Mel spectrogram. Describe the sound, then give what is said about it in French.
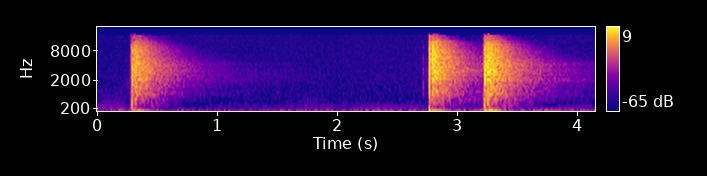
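Sharp wooden cracks from a slapstick, two long flat wooden boards joined by a hinge, imitating a whip crack: one loud snap, then after a pause two more in quick succession, each bright and ringing briefly before fading. “Ce sont aussi deux morceaux de bois, mais longs et plats, articulés au moyen d'une charnière qui forme le fouet. L'imitation d'un claquement de fouet est saisissante.”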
